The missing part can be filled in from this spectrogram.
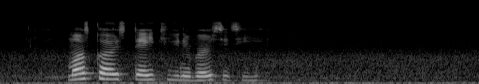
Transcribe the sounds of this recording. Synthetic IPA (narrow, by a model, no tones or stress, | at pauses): mɔskawstetʰjunivɜsitʰi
